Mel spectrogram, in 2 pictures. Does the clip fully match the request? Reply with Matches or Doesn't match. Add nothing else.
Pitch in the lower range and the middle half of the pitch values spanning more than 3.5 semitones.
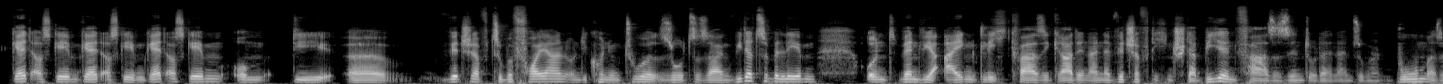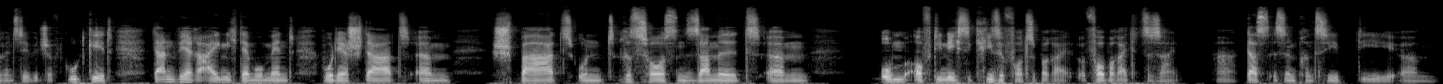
Matches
